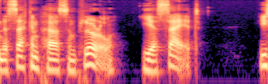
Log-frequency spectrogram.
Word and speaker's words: seid: So a D at the end of a word or a syllable would usually be pronounced as a T.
